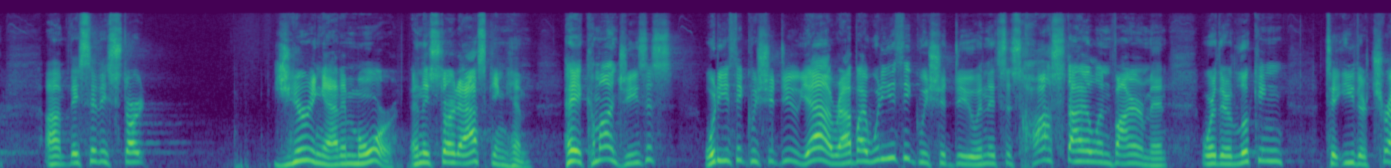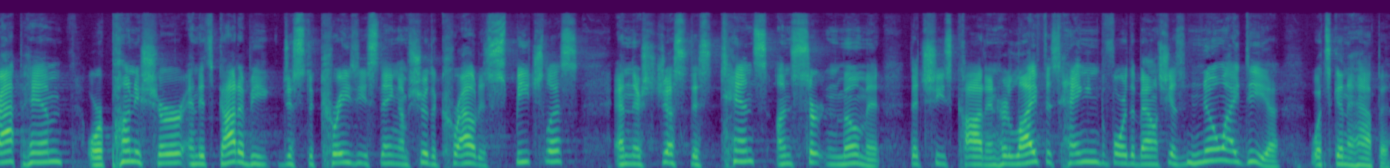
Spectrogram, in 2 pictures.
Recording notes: recorded at Northlands Church on April 5, 2020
